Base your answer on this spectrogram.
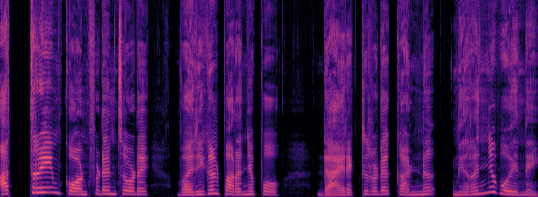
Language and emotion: Malayalam, surprised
